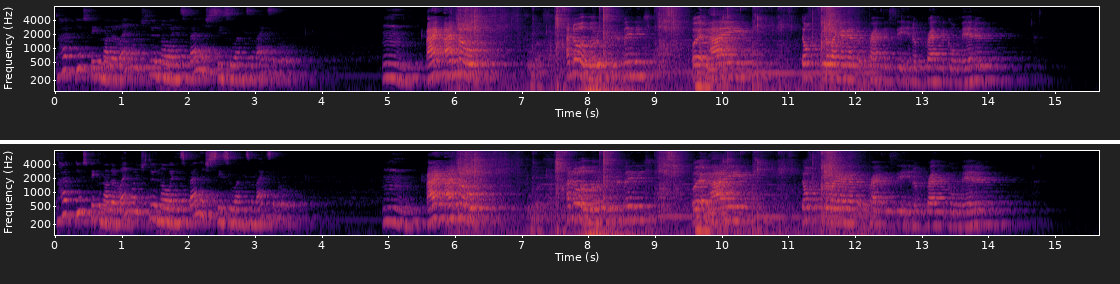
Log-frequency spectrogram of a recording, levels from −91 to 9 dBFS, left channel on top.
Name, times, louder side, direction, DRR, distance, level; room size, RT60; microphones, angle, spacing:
voice 1, 0.0-3.6, right 2 dB, 30° right, 3 dB, 0.8 m, -42 dB
voice 2, 4.9-5.3 5.6-6.8 7.3-8.9 9.5-10.4 11.2-14.0, left 2 dB, 75° left, 1 dB, 1.5 m, -38 dB
Chewing mastication, 5.8-12.3, equal, 10° left, 0.6 m, -38 dB
Wind instrument woodwind instrument, 7.1-12.3, left 1 dB, 65° right, 1.8 m, -55 dB
7.1 x 4.3 x 6.5 m, 1.5 s
head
